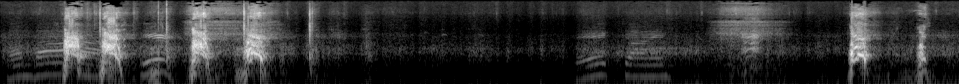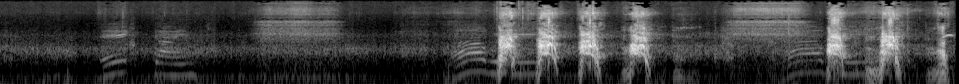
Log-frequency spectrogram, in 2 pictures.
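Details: Farm working Border Collie barking in quick clusters of loud, sharp barks at the start and again near the end, with a man talking in the quieter middle stretch.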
